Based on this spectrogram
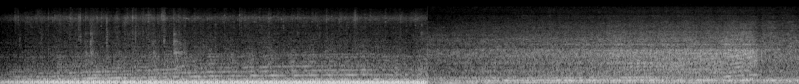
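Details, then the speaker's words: Vehicle differential with pitting and pits on the gear tooth flanks: under the driving drone, a steady whine climbs in pitch as vehicle speed increases, typical of pitted differential gear teeth. "Se observan como picaduras y pozos en el flanco del diente. Esto también suele presentar un ruido molesto, sobre todo cuando la velocidad del vehículo va aumentando. ruido como este."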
